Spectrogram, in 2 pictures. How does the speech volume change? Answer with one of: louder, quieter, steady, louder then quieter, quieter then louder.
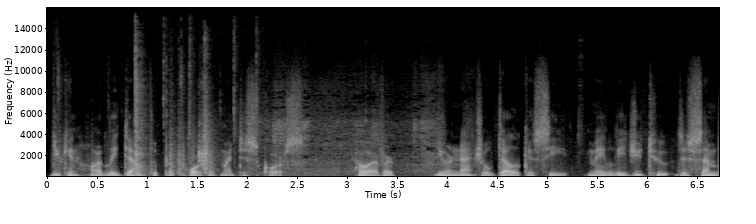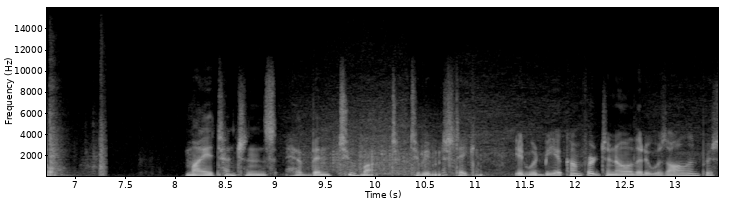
steady.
